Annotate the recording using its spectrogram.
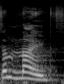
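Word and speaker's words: knights: Many handsome नाइट्स, इसमें के silent है, इसमें many handsome नाइट्स and Lord's came seeking her hand in marriage.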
